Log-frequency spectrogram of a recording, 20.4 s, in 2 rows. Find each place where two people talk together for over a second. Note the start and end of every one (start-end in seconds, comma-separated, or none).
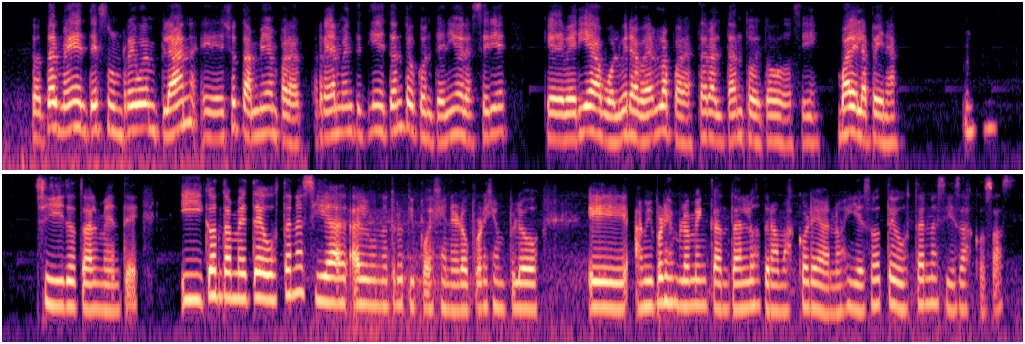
none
